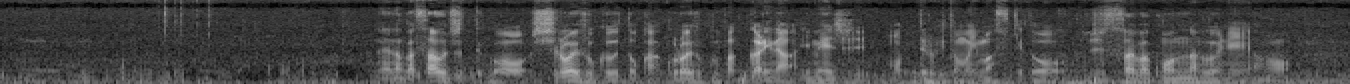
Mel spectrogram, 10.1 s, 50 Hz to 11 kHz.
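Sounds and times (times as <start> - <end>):
pigeons cooing outdoors: 0.0 - 2.5
steady wind: 0.0 - 10.1
speech: 2.8 - 9.8.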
